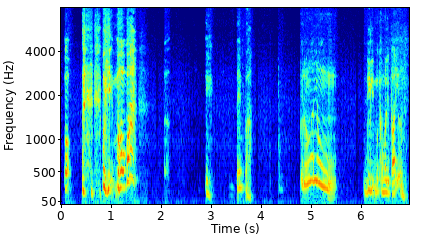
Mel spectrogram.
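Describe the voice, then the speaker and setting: An actor with a Cebuano Filipino accent playing a hesitant, easily startled husband in a radio drama, husky-voiced. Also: male voice, extremely high pitch, very animated, takes it slowly, a bit bright, dry recording, full character voice.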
